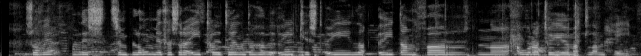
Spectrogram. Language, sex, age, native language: Icelandic, male, 18-19, Icelandic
